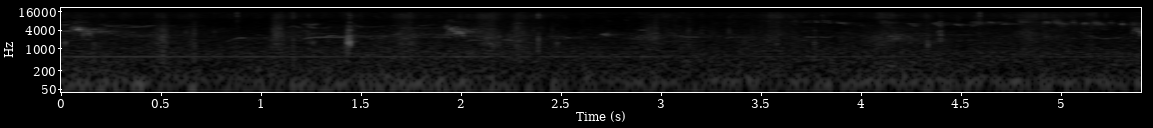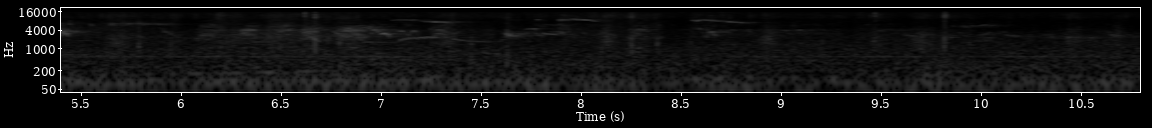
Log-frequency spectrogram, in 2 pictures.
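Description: Quiet garden ambience: faint bird chirps here and there over a low background rumble, with a faint steady hum.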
